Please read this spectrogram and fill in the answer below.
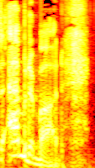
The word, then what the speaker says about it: Abbottabad: It's Abbottabad. Abbottabad. Abbottabad. Not Abbottabad. – Yeah, Abbottabad. Okay, so Abbottabad. – From now on, official pronunciation is Abbottabad.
